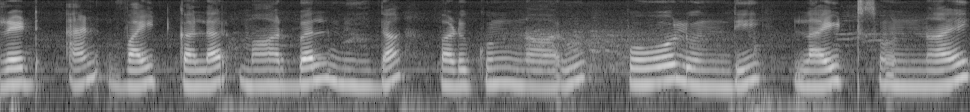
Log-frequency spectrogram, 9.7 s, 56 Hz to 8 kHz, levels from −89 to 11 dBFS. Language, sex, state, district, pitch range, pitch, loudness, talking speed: Telugu, female, Andhra Pradesh, Sri Satya Sai, 180-200 Hz, 190 Hz, -17 LUFS, 60 wpm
